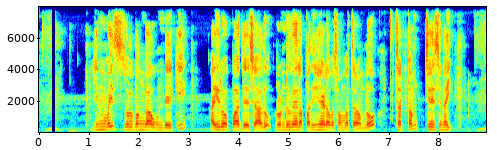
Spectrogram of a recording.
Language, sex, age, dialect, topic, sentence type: Telugu, male, 31-35, Southern, banking, statement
